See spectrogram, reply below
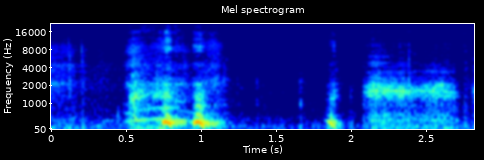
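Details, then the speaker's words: Scottish Fold cat snoring: two snorting breaths with a whistling, wheezy edge, then a short snort and a soft rasping breath; cat snoring. "That's my sister's cat snoring. Sir William is a Scottish fold."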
